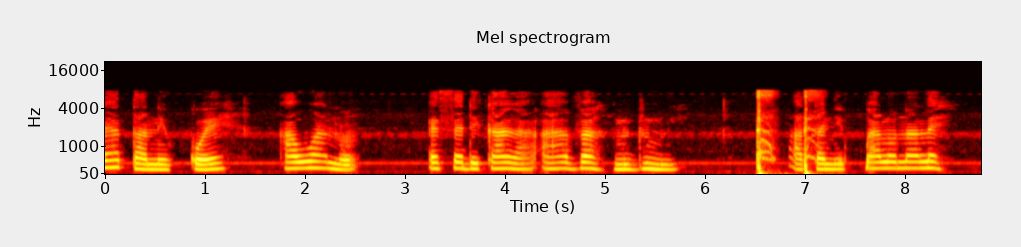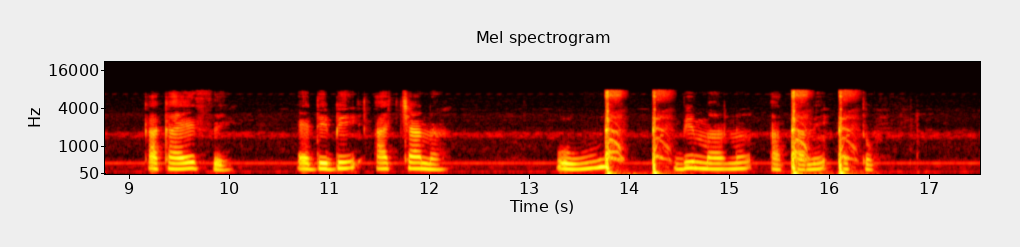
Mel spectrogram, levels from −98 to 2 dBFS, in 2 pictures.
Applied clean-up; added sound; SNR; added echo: none; Cough; -1 dB; none.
